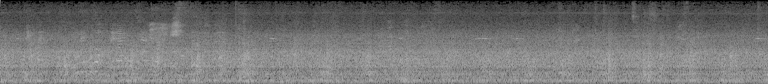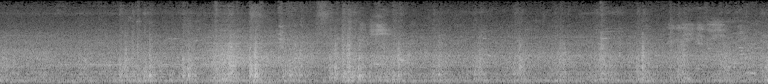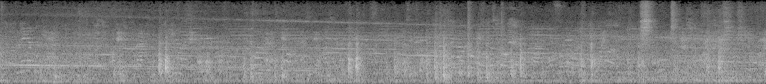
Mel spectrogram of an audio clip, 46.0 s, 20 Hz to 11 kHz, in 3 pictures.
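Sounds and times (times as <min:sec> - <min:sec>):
train wheels rumbling on rail: 0:00.0 - 0:46.0.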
